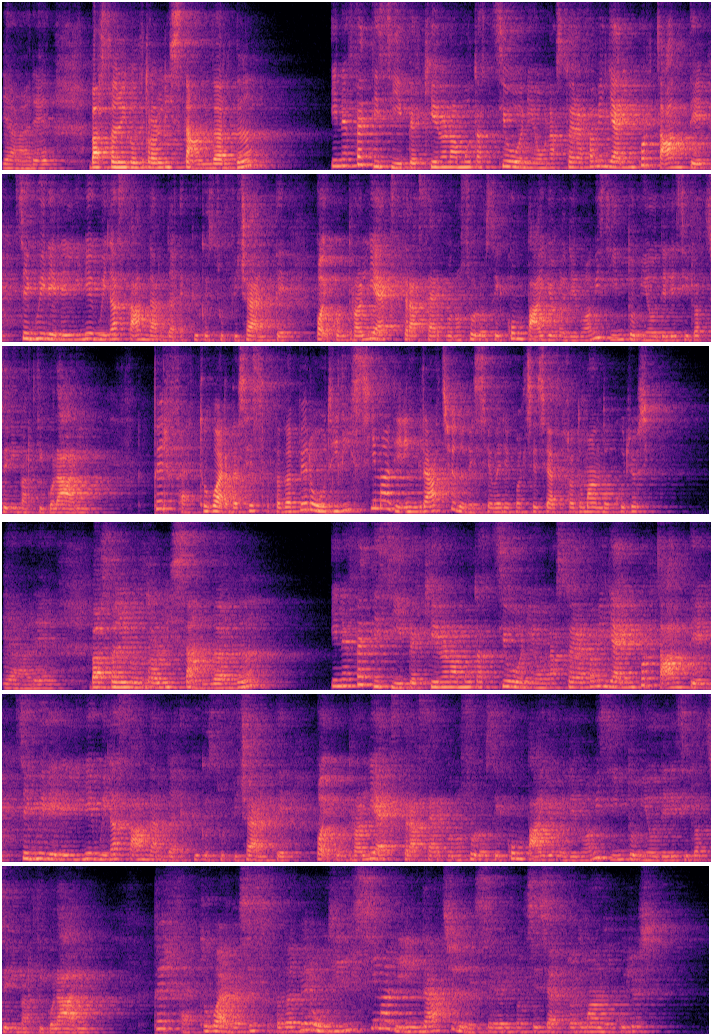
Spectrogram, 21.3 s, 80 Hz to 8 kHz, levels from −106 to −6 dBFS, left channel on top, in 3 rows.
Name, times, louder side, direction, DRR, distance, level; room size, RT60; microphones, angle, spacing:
voice 1, 0.0-2.5 15.7-20.6, left 4 dB, 90° left, 4 dB, 0.5 m, -31 dB
voice 2, 3.3-15.1, left 2 dB, 20° left, 1 dB, 0.3 m, -32 dB
4.7 x 3.4 x 2.2 m, 0.89 s
head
